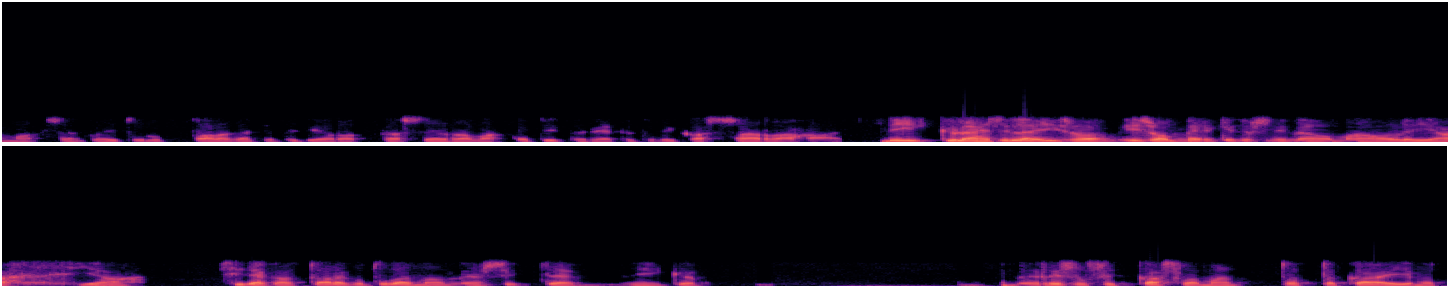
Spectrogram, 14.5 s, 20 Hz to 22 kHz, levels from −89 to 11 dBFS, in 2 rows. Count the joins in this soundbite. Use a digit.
1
